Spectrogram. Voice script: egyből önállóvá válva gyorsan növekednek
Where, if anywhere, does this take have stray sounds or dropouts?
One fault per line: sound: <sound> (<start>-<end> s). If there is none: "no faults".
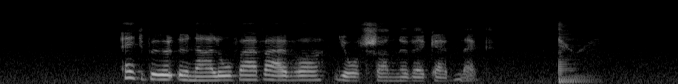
sound: thud (5.6-6.0 s)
